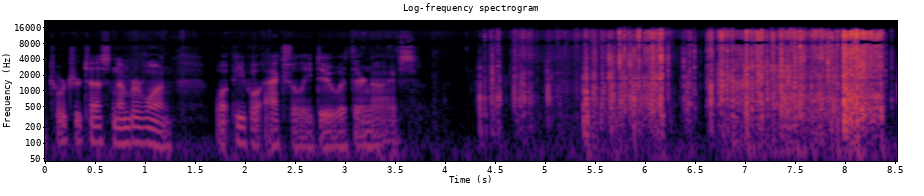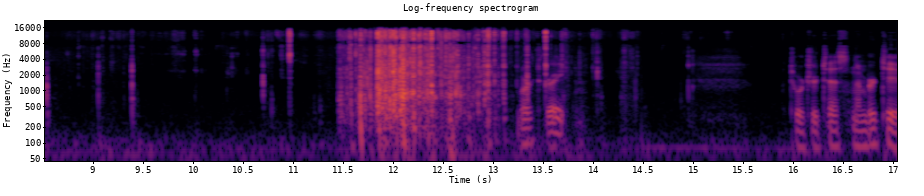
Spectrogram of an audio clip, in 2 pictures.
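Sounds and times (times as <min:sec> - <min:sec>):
knife tearing paper packaging: 0:04.4 - 0:08.6, 0:11.4 - 0:14.5.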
